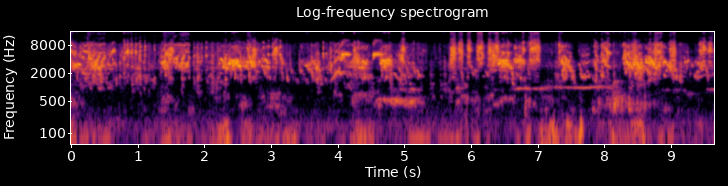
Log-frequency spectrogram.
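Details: A budgerigar breeding pair and family chirp in irregular bursts of high, grating chatter and squeaky whistles, with a faint, steady whistled tone running briefly in the background partway through.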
